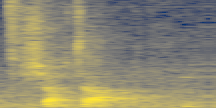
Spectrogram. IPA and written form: ˈʃʌt ˈʌp (shut up)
